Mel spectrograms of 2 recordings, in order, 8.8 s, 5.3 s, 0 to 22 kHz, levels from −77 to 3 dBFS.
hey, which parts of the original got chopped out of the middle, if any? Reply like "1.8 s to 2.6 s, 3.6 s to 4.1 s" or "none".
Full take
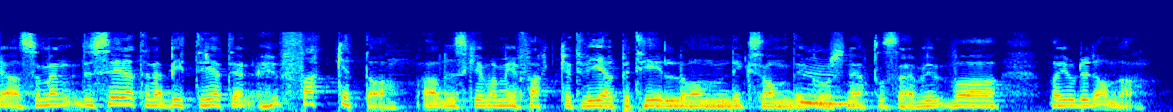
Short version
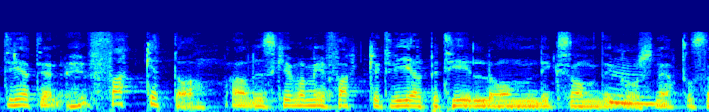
none

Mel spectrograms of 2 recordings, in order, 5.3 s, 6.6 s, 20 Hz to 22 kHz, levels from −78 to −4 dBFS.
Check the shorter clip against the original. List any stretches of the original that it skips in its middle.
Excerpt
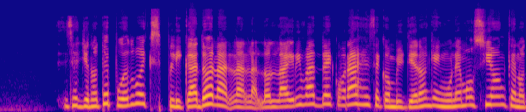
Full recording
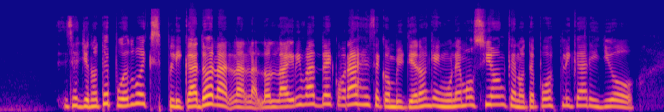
none

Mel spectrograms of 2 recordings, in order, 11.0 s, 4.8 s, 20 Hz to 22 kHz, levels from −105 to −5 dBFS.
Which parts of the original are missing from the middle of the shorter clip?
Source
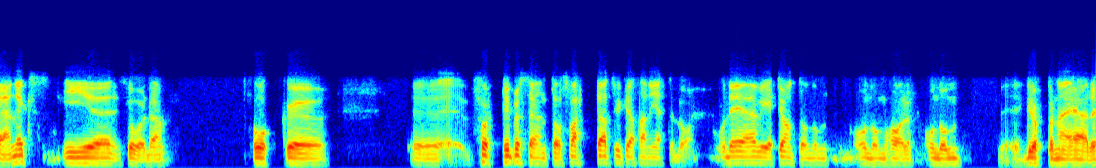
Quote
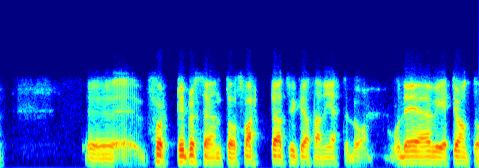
none

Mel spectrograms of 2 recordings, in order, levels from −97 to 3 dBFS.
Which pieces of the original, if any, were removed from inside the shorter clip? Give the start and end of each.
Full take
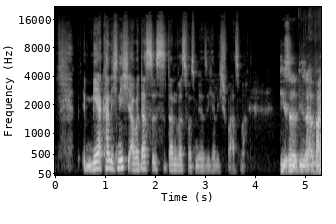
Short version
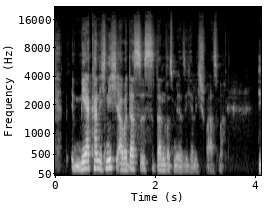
2.4 s to 2.6 s

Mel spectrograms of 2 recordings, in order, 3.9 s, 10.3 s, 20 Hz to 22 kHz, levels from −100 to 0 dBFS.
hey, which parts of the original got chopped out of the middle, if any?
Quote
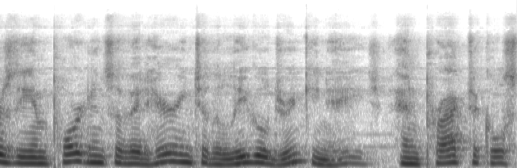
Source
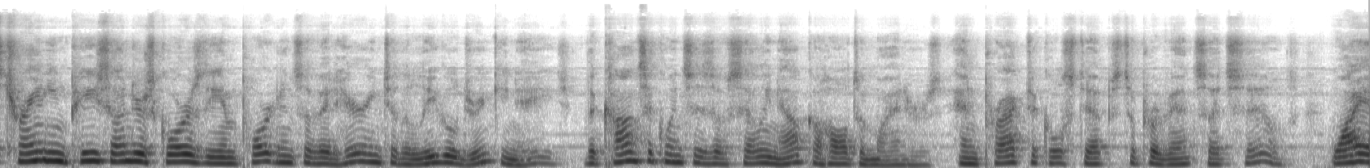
4.3 s to 7.1 s

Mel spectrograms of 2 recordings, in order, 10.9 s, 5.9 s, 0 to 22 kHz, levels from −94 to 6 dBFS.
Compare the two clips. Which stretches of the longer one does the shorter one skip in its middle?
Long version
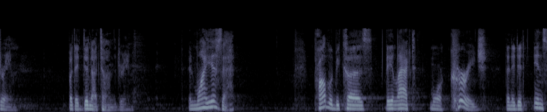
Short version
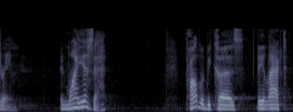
1.1 s to 3.7 s

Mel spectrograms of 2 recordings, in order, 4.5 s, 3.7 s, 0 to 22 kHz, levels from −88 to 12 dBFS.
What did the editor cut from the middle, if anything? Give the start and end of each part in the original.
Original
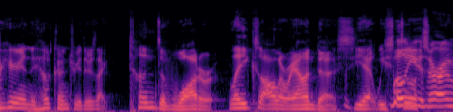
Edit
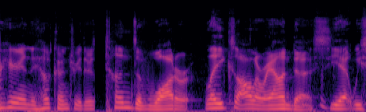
0.9 s to 1.2 s

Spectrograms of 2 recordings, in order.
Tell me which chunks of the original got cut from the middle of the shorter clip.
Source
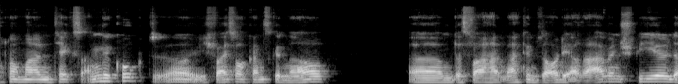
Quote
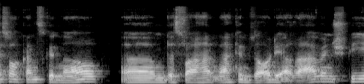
3.4 s to 4.0 s

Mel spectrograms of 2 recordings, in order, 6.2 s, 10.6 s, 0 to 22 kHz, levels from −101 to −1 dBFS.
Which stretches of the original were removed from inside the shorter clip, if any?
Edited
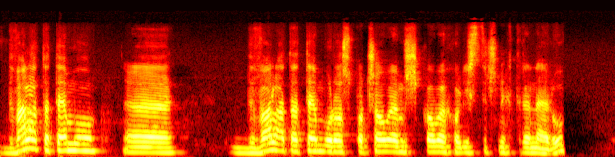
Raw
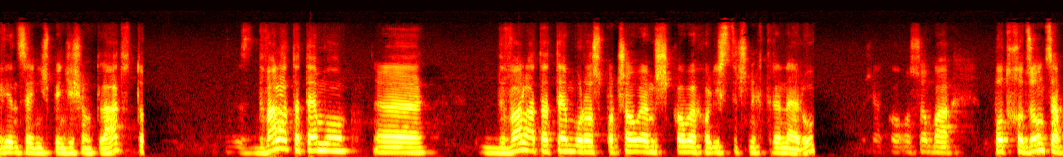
none

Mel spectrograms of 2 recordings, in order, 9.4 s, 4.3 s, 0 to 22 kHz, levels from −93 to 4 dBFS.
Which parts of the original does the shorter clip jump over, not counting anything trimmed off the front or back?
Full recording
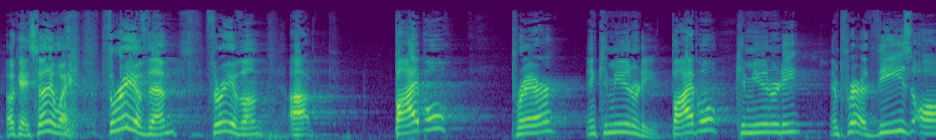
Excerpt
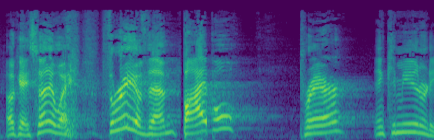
1.8 s to 3.9 s

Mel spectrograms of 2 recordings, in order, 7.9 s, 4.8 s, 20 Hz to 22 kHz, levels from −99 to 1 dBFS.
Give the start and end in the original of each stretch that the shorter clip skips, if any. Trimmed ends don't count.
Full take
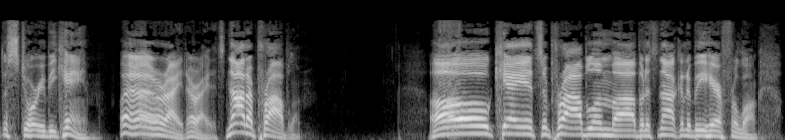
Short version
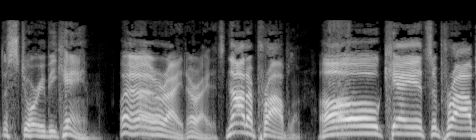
3.1 s to 4.2 s

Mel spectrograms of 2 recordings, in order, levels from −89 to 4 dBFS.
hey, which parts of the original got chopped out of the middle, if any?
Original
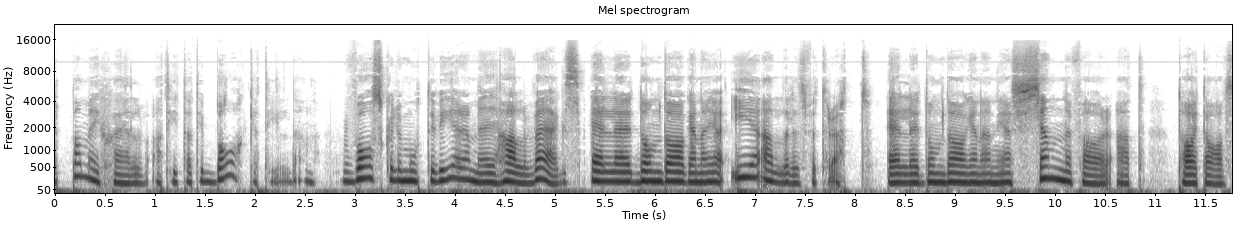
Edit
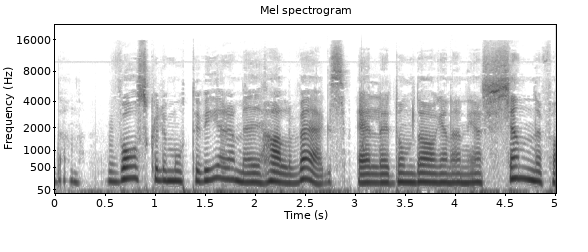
5.3 s to 8.3 s

